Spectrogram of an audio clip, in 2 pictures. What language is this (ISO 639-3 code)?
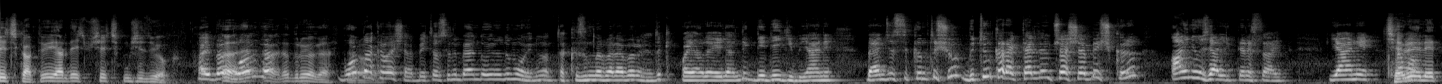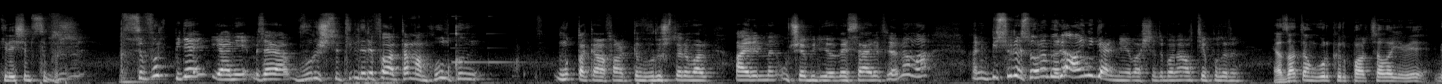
tur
